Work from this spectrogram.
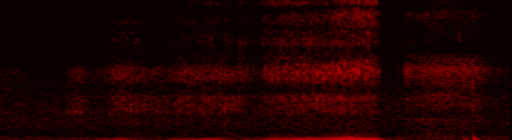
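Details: A deaf pet dog snoring while asleep: a low, rumbling, harmonic snore that swells and holds for about a second and a half, with a short snort near the end in a quiet room.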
